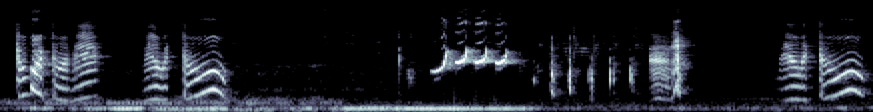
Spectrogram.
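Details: Talking Indian ringneck parrot said to repeat "Mithu": raspy, multi-toned squawks and chattering bursts, a quick run of high shrill notes, then more squawks over a steady low hum.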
